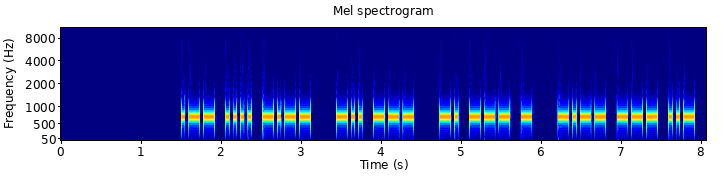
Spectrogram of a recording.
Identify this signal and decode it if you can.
Morse code, heard as a keyed tone, about 26 wpm, 700 Hz. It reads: WHY DO NOT YOU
